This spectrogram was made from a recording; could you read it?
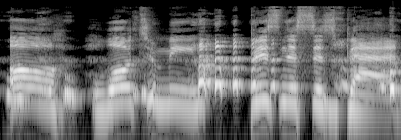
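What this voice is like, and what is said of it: Well-done imitated character accent. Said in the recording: “You do their accents really well.”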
